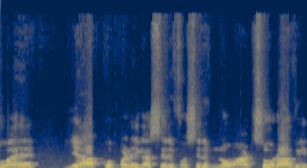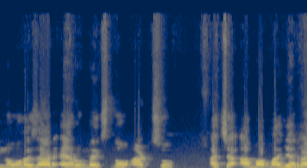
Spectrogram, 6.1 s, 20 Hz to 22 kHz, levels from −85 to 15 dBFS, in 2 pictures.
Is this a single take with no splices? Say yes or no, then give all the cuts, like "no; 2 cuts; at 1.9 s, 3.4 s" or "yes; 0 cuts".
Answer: yes; 0 cuts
